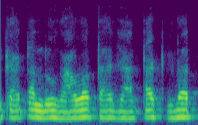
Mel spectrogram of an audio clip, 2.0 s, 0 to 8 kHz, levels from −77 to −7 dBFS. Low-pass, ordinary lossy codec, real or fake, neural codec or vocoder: 7.2 kHz; Opus, 32 kbps; fake; codec, 16 kHz, 4 kbps, FreqCodec, smaller model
